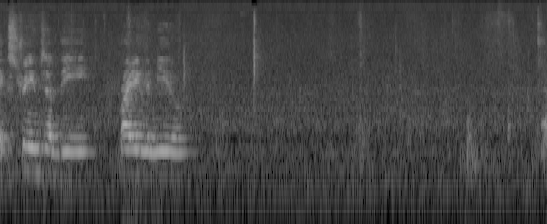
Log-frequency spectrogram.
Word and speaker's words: mu: Mu, pronounced just like the Pokemon Mew, denotes the mean of all values in a population.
